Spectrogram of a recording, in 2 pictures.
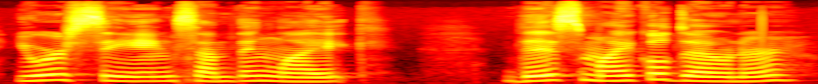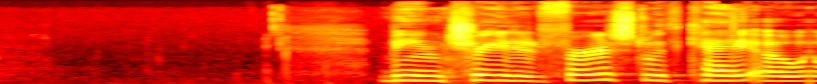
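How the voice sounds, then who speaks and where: A woman's voice: fairly high pitch, a little mellow, clean tone. A young woman who is a chemistry instructor, giving a casual recorded lecture over slides, a bit tired and yawning, with fillers and checks like "right?".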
